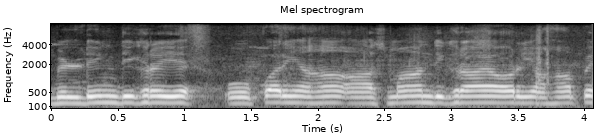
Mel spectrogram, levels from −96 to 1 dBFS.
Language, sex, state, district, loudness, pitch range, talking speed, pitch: Hindi, male, Odisha, Khordha, -12 LUFS, 170-185 Hz, 190 wpm, 180 Hz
